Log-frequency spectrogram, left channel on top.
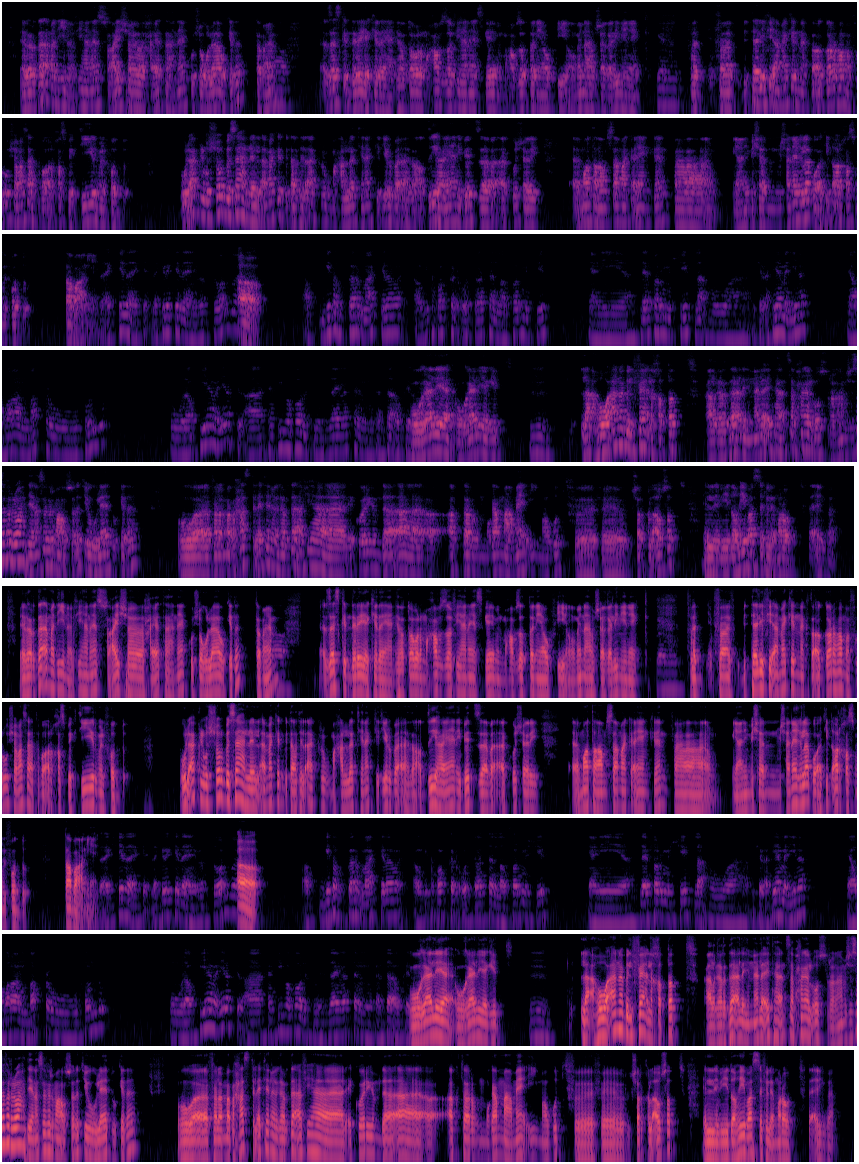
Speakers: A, on the right; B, on the right.
A: الغردقه مدينه فيها ناس عايشه حياتها هناك وشغلها وكده تمام
B: اه
A: زي اسكندريه كده يعني تعتبر محافظه فيها ناس جايه من محافظات تانية وفي ومنها وشغالين هناك
B: جميل
A: ف- فبالتالي في اماكن انك تاجرها مفروشه مثلا تبقى ارخص بكتير من الفندق والاكل
B: امم
A: والشرب سهل الاماكن بتاعت الاكل ومحلات هناك كتير بقى نقضيها يعني بيتزا بقى كشري آه، مطعم سمك ايا كان ف يعني مش هن... مش هنغلب واكيد ارخص من الفندق طبعا
B: هو ك-
A: يعني
B: ده كده ده كده كده يعني بس برضه يعني
A: اه
B: أف- جيت افكر معاك كده او جيت افكر قلت مثلا لو شرم الشيخ يعني هتلاقي شرم الشيخ لا هو مش هيبقى فيها مدينة هي عبارة عن بحر وفندق ولو فيها مدينة بتبقى خفيفة خالص مش زي مثلا الغردقة أو كده
A: وغالية وغالية جدا
B: امم
A: لا هو انا بالفعل خططت على الغردقة لان انا لقيتها انسب حاجة الاسرة انا مش هسافر لوحدي انا هسافر مع اسرتي وولاد وكده هو فلما بحثت لقيت ان الغردقة فيها الاكواريوم ده آه، اكتر مجمع مائي موجود في في الشرق الاوسط
B: امم
A: اللي بيضاهيه بس في الامارات تقريبا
